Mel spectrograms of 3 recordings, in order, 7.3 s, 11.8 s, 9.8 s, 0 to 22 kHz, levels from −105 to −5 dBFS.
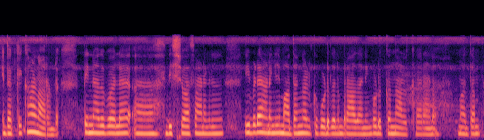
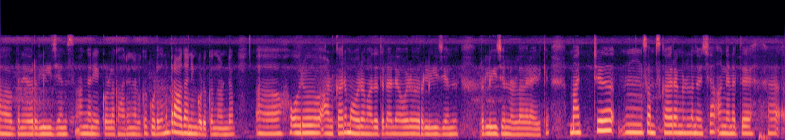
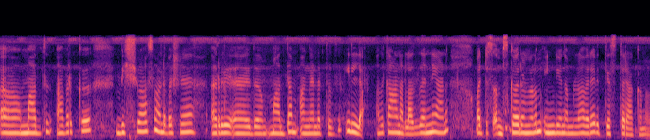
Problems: none marked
